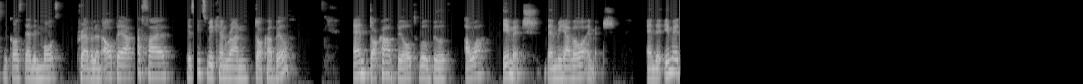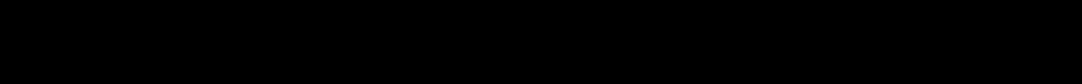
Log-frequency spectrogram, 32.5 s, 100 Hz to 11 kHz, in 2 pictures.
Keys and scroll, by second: 1.9 Tab, 2.8 Tab, 10.7 super+3, 11.0 super+3, 15.2 super+1, 15.6 super+3, 16.1-19.9 typing, 21.4-32.4 typing.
